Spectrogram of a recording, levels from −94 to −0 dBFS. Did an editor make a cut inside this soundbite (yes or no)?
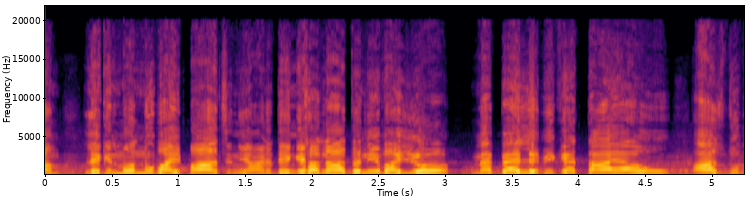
yes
